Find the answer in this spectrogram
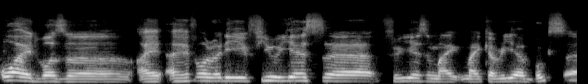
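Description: A man speaks with a German accent at a fairly slow pace, with hardly any pauses. His pitch is fairly high and his intonation fairly even. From Germany. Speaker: motorcycle racer. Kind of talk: casual interview. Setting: video call. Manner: halting.

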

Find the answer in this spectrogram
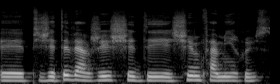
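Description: Very clean and set against a silent background, this recording has a woman with a Spanish accent speaking very slowly at a fairly low pitch in a monotone, flat intonation. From Mexico, Guadalajara. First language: Spanish (speaking French). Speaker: podcast host. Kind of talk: personal testimony monologue. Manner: hesitant, many repeated words and fillers.

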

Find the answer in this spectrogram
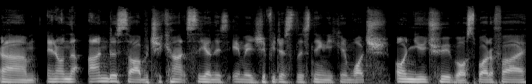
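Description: A very fast, fairly evenly intoned man with an Australian accent, medium pitch and hardly any pauses. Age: 30s. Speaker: podcast co-host. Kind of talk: casual chat.

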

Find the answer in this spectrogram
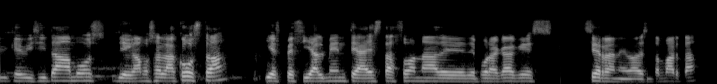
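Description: A man speaks at a moderate pace with fairly even intonation. It is an ordinary speaking voice. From Spain (Mallorca). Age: 20s. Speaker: volunteer educator running a social project. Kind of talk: casual interview chat.

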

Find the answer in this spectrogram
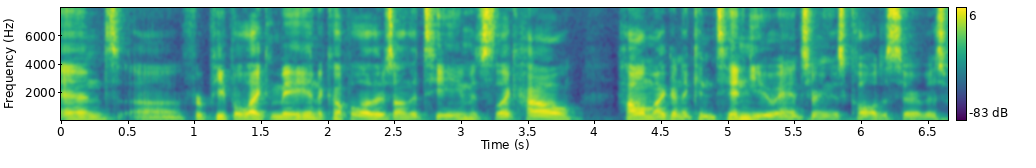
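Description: A man with a plain, everyday voice at medium pitch, fairly quick in pace with fairly even intonation. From US South, Virginia (Waynesboro). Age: 20s. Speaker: community service team leader. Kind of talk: interview.

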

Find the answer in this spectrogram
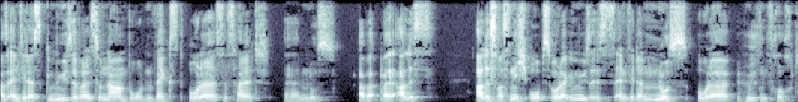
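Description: A man with a fairly high voice and a dark, mellow tone talks at a moderate pace. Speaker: podcast co-host. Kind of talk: casual chat. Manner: animated.

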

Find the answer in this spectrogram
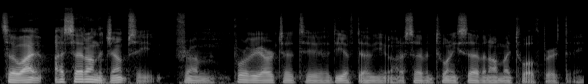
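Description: A man with a very deep, low pitch speaks at a fairly quick pace with fairly even intonation. The recording is very clean with a silent background. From Northern Michigan. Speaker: commercial airline pilot. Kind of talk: casual chat.

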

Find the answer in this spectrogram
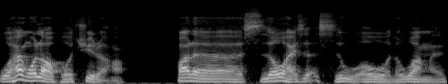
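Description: The recording is very clean with a silent background. A man speaks with a dark, mellow tone. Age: 60s. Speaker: retired biology professor, podcast host. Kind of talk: casual chat.

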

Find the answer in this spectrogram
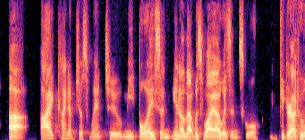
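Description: Against a quiet background, a woman with a Californian accent, a very deep, low pitch and a bright, sharp tone talks at a moderate pace with ordinary pitch variation. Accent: Californian American English. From California (San Jose area). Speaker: teacher. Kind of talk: casual interview conversation.

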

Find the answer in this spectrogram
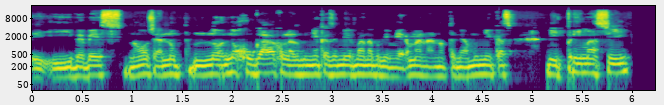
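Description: Here a man talks at medium pitch with a dark, mellow tone. His intonation is fairly even and his pace moderate. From Mexico. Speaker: TV presenter and fashion educator. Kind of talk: interview.

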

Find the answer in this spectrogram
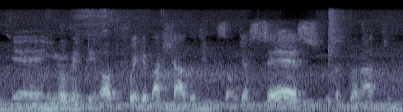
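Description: A man with a medium pitch speaks at a fairly slow pace amid noticeable background noise. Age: 30s. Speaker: radio sports journalist. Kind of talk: casual interview about football history. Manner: halting, many fillers.

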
